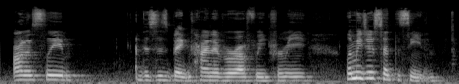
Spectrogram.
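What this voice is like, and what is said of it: Tired, weary voice. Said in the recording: “I am exhausted... I guess maybe you could tell from my voice... I am so tired.”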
